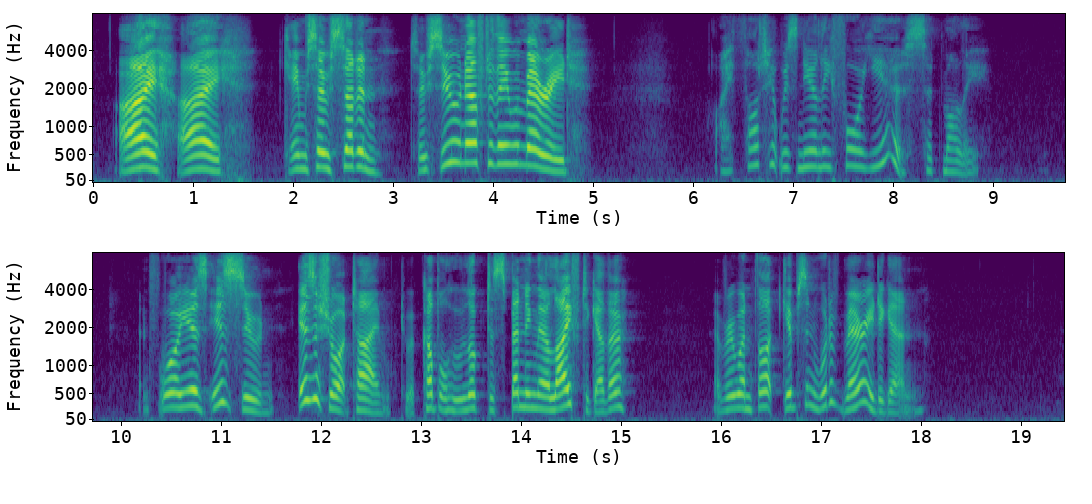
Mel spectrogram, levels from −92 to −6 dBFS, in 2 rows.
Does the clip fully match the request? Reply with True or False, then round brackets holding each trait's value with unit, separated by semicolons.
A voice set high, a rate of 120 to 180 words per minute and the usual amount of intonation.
True (250 Hz; 150 wpm; 4.7 semitones)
